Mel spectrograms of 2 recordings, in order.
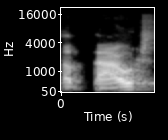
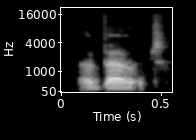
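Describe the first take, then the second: First: The vowel is a full American 'ow' sound. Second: The vowel sits halfway between 'ow' and 'oo'. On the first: "instead of saying" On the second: "It's sort of like halfway in between"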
